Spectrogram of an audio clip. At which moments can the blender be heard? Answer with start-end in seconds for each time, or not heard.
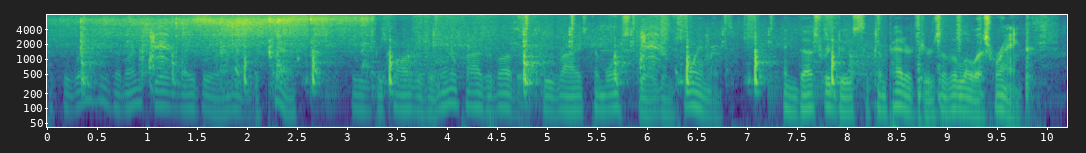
not heard.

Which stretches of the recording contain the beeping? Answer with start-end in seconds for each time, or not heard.
not heard.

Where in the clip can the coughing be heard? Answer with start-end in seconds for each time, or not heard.
0.8-3.3, 5.9-6.8.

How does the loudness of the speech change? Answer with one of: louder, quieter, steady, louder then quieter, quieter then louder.
louder.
